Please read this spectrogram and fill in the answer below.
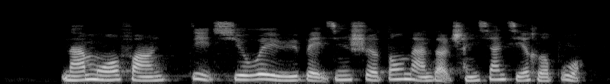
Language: Chinese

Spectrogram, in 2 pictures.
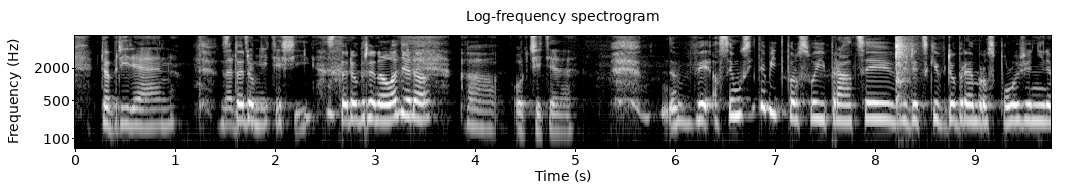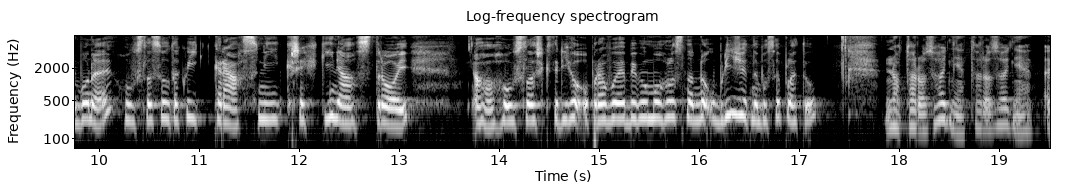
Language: Czech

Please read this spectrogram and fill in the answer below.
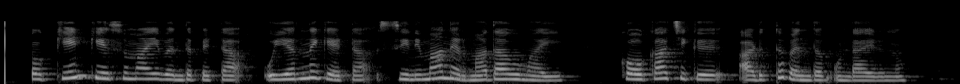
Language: Malayalam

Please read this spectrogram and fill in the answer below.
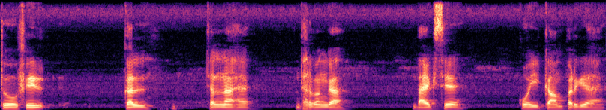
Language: Urdu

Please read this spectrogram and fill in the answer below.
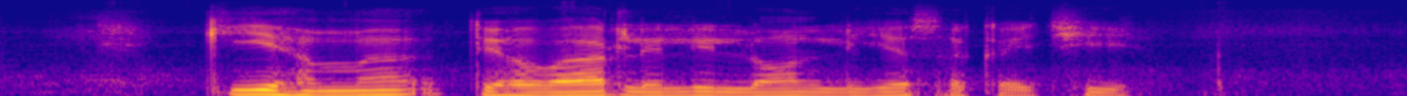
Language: Maithili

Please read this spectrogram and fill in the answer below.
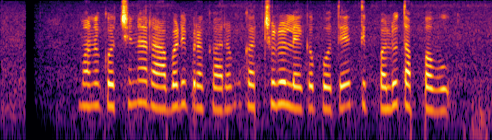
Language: Telugu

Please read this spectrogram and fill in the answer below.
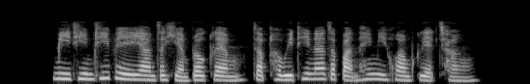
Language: Thai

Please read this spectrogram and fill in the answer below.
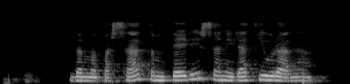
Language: Catalan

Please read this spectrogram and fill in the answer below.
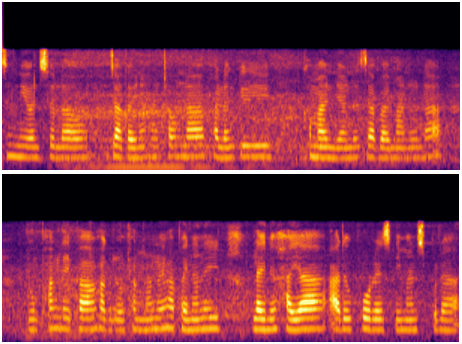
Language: Bodo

